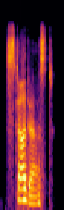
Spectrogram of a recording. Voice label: "stardust", Indian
